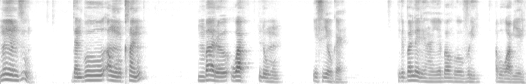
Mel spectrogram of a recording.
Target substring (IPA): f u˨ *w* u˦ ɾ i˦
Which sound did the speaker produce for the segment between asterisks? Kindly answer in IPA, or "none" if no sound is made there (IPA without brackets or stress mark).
v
